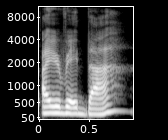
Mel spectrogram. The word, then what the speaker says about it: Ayurveda: she's been studying ayurveda i don't think i'm saying it right because she says it i know she says it right she says ayurveda like pushes the deer a little bit so i'll try and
